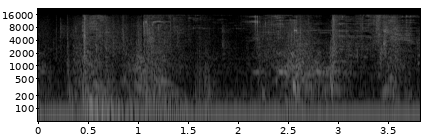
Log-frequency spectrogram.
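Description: An icy blast whooshes.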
